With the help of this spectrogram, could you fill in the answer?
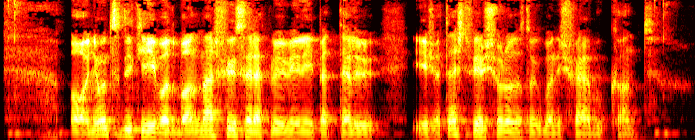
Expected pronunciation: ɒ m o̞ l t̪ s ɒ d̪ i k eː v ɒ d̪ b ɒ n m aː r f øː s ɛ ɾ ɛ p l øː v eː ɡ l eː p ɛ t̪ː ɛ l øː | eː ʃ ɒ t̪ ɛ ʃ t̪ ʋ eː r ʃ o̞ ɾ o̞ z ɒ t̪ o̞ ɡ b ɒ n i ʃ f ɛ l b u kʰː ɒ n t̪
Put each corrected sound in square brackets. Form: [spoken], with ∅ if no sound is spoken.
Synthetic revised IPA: ɒ [ɲ] o̞ l t̪ s ɒ d̪ i k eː v ɒ d̪ b ɒ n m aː r f øː s ɛ ɾ ɛ p l øː v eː [∅] l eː p ɛ t̪ː ɛ l øː | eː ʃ ɒ t̪ ɛ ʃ t̪ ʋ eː r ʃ o̞ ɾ o̞ z ɒ t̪ o̞ ɡ b ɒ n i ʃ f ɛ l b u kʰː ɒ n t̪

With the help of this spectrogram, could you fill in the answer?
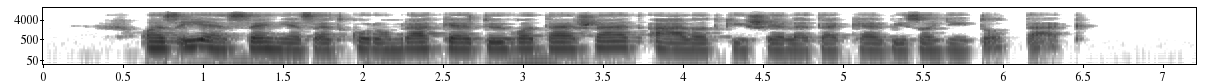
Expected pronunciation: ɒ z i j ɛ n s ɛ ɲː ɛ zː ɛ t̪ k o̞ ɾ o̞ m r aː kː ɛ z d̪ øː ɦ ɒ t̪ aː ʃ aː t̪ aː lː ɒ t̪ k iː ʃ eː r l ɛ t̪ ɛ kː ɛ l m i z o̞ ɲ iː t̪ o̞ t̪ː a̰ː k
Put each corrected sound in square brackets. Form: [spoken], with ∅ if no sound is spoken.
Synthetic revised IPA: ɒ z i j ɛ n s ɛ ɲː ɛ [z] ɛ t̪ k o̞ ɾ o̞ m r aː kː ɛ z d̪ øː ɦ ɒ t̪ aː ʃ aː t̪ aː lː ɒ t̪ k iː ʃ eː r l ɛ t̪ ɛ kː ɛ l [b] i z o̞ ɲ iː t̪ o̞ t̪ː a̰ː k

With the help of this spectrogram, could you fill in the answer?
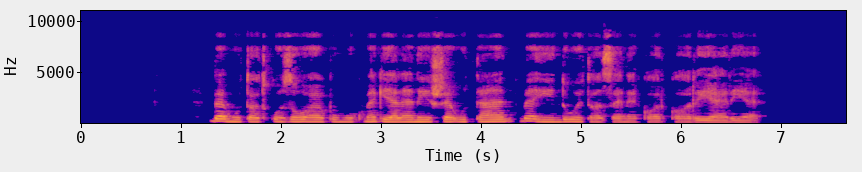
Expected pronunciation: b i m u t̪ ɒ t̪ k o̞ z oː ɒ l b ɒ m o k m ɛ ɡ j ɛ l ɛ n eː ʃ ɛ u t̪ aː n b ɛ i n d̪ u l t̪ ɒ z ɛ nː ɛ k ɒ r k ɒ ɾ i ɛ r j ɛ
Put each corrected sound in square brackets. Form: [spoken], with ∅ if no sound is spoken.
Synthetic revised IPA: b [ɛ] m u t̪ ɒ t̪ k o̞ z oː ɒ l b [u] m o k m ɛ ɡ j ɛ l ɛ n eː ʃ ɛ u t̪ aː n b ɛ i n d̪ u l t̪ ɒ z ɛ [n] ɛ k ɒ r k ɒ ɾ i ɛ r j ɛ

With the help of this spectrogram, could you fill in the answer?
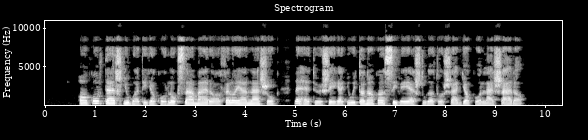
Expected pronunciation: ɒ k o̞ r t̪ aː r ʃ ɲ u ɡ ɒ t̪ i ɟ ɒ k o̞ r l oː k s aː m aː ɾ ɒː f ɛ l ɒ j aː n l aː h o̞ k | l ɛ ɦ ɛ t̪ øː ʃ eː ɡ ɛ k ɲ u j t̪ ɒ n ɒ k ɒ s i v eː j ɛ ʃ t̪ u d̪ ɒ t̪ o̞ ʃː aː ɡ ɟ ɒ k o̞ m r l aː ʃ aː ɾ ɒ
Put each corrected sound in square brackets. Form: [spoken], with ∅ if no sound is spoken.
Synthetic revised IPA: ɒ k o̞ r t̪ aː r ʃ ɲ u ɡ ɒ t̪ i ɟ ɒ k o̞ r l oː k s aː m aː ɾ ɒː f ɛ l ɒ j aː n l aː [ʃ] o̞ k | l ɛ ɦ ɛ t̪ øː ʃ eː ɡ ɛ k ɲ u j t̪ ɒ n ɒ k ɒ s i v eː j ɛ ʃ t̪ u d̪ ɒ t̪ o̞ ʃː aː ɡ ɟ ɒ k o̞ [∅] r l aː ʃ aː ɾ ɒ

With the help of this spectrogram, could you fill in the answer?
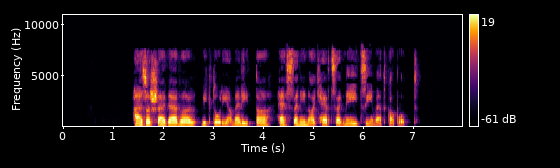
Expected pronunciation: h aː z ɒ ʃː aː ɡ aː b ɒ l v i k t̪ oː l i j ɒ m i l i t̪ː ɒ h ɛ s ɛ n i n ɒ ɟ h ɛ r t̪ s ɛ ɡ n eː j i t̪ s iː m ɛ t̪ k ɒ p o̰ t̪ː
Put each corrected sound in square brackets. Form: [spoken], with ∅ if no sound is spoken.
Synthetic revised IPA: h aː z ɒ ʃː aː ɡ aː [v] ɒ l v i k t̪ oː [ɾ] i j ɒ m [ɛ] l i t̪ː ɒ h ɛ s ɛ n i n ɒ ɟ h ɛ r t̪ s ɛ ɡ n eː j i t̪ s iː m ɛ t̪ k ɒ p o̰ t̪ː

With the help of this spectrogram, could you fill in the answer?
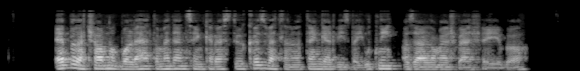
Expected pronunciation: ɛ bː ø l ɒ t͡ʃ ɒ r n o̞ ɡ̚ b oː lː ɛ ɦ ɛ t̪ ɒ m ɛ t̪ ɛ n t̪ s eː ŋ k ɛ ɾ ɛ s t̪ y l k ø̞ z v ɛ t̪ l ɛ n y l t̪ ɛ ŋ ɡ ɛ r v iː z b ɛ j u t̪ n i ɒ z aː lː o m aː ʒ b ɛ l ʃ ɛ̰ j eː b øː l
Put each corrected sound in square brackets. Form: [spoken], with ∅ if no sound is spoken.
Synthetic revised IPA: ɛ bː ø l ɒ t͡ʃ ɒ r n o̞ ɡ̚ b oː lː ɛ ɦ ɛ t̪ ɒ m ɛ [d̪] ɛ n t̪ s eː ŋ k ɛ ɾ ɛ s t̪ y l k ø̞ z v ɛ t̪ l ɛ n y l t̪ ɛ ŋ ɡ ɛ r v iː z b ɛ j u t̪ n i ɒ z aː lː [ɒ] m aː ʒ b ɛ l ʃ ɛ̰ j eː b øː l

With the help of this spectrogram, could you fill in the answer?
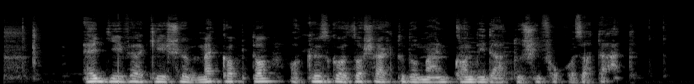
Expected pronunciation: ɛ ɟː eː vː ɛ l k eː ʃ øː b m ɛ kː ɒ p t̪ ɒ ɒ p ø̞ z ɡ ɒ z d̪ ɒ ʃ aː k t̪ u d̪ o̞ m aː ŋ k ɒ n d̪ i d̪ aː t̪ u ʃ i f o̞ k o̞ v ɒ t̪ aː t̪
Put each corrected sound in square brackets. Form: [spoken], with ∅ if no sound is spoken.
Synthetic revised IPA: ɛ ɟː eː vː ɛ l k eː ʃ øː b m ɛ kː ɒ p t̪ ɒ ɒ [k] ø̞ z ɡ ɒ z d̪ ɒ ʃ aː k t̪ u d̪ o̞ m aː [ɲ] k ɒ n d̪ i d̪ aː t̪ u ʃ i f o̞ k o̞ [z] ɒ t̪ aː t̪

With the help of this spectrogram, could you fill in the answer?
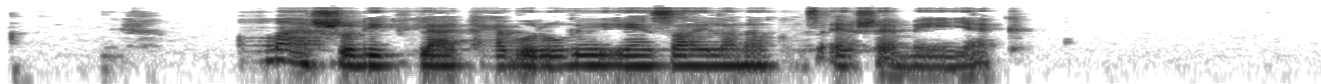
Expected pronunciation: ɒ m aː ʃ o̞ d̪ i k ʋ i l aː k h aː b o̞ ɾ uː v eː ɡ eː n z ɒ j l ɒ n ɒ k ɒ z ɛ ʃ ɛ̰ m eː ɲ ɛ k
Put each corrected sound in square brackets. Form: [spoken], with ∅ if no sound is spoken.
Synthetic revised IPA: ɒ m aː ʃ o̞ d̪ i k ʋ i l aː k h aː b o̞ ɾ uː v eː ɡ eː n z ɒ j l ɒ n ɒ k ɒ z ɛ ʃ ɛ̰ m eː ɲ ɛ k

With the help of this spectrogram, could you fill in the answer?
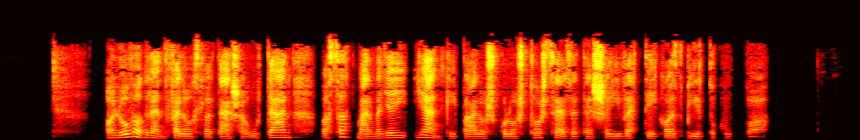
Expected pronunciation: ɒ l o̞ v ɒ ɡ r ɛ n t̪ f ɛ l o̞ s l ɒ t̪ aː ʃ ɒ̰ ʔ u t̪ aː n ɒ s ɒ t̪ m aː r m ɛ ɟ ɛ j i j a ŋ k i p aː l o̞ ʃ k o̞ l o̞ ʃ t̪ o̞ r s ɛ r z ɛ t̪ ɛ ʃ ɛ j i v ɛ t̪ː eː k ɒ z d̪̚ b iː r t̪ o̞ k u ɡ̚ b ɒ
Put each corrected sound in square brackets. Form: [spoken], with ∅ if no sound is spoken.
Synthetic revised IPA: ɒ l o̞ v ɒ ɡ r ɛ n t̪ f ɛ l o̞ s l ɒ t̪ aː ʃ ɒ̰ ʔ u t̪ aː n ɒ s ɒ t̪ m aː r m ɛ ɟ ɛ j i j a ŋ k i p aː l o̞ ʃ k o̞ l o̞ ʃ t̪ o̞ r s ɛ r z ɛ t̪ ɛ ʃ ɛ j i v ɛ t̪ː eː k ɒ z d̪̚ b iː r t̪ o̞ k u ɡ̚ b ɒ

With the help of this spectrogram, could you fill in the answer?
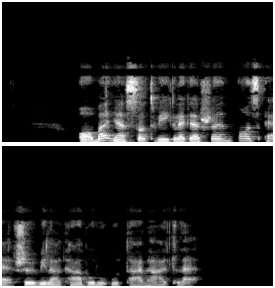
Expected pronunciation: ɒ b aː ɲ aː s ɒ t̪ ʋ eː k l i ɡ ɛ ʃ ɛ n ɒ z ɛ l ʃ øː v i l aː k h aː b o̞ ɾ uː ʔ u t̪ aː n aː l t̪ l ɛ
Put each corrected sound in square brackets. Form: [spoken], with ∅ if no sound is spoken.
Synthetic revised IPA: ɒ b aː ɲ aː s ɒ t̪ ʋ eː [ɡ] l [ɛ] ɡ ɛ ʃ ɛ n ɒ z ɛ l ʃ øː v i l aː k h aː b o̞ ɾ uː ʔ u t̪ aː n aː l t̪ l ɛ

